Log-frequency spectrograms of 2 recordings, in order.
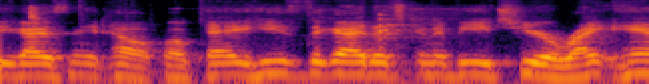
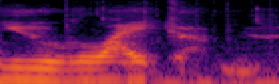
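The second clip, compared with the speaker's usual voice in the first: whispering; 7 semitones lower, 11 dB quieter, slower than usual. Real, not acted. Whispered aside.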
